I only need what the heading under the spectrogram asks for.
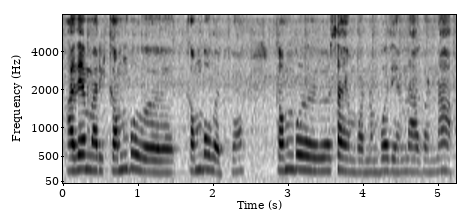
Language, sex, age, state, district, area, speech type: Tamil, female, 60+, Tamil Nadu, Mayiladuthurai, rural, spontaneous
